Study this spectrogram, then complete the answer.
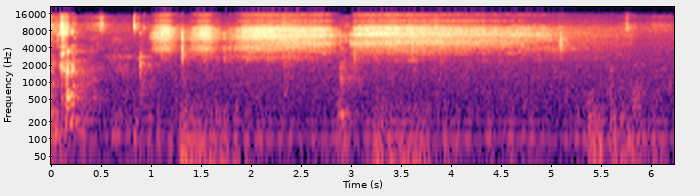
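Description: A man inhales sharply from a vape pen with a hiss.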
